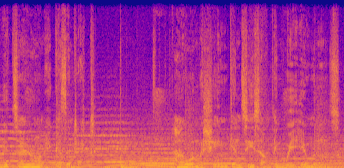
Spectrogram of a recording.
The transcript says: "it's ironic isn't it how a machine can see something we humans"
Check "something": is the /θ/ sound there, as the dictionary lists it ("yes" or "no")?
yes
